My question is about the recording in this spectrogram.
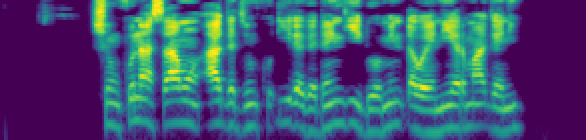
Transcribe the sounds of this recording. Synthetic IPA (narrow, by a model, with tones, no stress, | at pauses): ʃɪ˨ŋkʷʊ˦naː˨saː˦mʊ˨ŋʔaː˦ɡɐ˨d͡ʒɪ˦ŋkʷʊ˦ɗiː˦dɐ˨ɡa˨dɐ˦ŋɡʲiː˨doː˨mɪ˦nɗɐ˨wɐ˨nɪ˦jɐ˦rmaː˦ɡɐ˨niː˦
